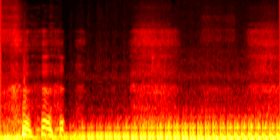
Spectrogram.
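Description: Motorcycle engine pulling a power-up wheelie, a close, loud, throbbing exhaust with a quick rev early on, then a steady pulsing drone, with a rider's voice over it.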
